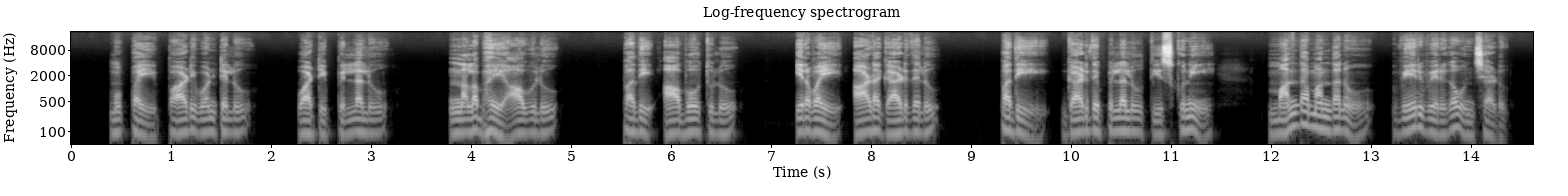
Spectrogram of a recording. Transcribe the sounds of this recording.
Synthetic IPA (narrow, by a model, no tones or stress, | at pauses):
mupːɐjpaːɽiʋoɳʈelu | ʋaːʈipilːɐlu | nɐlɐbʱɐja̰ːwulu | pɐd̪iaːbo̞ːt̪ulu | iɾɐʋɐjaːɽɐɡaːɽid̪ɐlu | pɐd̪iɡaːɽid̪ɐpilːɐlut̪iːsu̥kuni | mɐnd̪ɐmɐnd̪ɐnṵ | ʋe̞ːɾiʋe̞ːɾuɡaːuɲt͡ʃaːɽu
